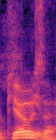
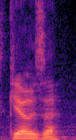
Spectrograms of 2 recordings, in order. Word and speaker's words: gyoza: I said it wrong, and you said Oh, you gyoza. pronounced gyoza. That's the one. Yeah, it's not gyoza. It's gyoza.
